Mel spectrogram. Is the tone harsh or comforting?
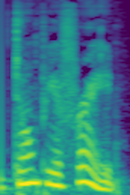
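comforting. It is said in a gentle, comforting tone. The listener is being reassured that it is okay. The speaker calls it right. "You say"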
